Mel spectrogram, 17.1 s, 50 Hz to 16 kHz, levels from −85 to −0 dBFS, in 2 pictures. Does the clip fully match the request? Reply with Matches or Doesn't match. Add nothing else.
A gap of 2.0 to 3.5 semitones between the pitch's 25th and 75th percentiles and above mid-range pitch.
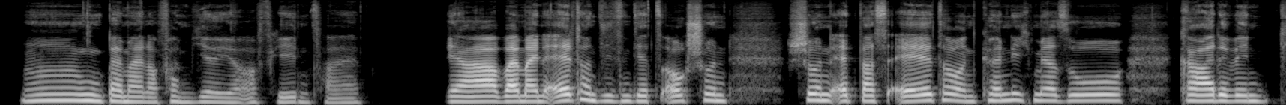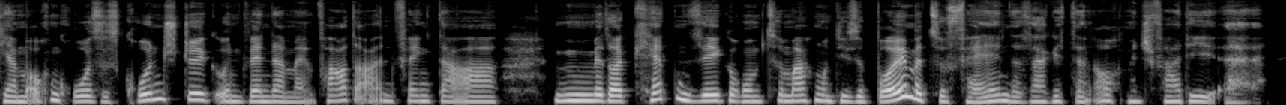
Matches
